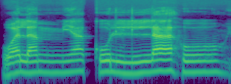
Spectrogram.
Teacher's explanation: The lam eats the noon. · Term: idgham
